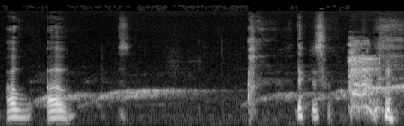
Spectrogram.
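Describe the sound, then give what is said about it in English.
Sirens sound from the street, a sustained, steady wailing tone running under people talking. “there's sirens going off in the street.”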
